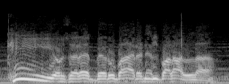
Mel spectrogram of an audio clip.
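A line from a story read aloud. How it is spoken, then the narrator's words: Thunderous godly roar. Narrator (Italian): tuonò Odino, re degli dei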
